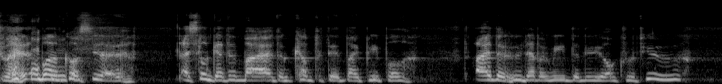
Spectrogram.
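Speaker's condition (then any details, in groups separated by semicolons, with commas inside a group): ALS; needs amplifier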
